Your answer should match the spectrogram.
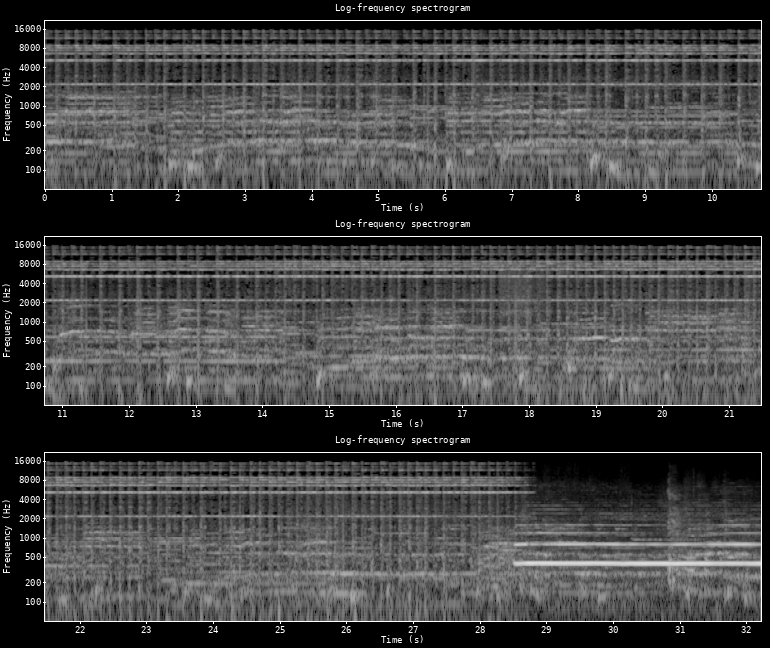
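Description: A bell ringing continuously with music beneath. About two seconds before the end the bell stops and a conch shell begins a long, steady, louder blast.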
